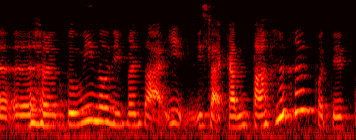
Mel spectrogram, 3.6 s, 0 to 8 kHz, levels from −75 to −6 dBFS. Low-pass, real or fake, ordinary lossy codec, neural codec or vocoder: 7.2 kHz; real; none; none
